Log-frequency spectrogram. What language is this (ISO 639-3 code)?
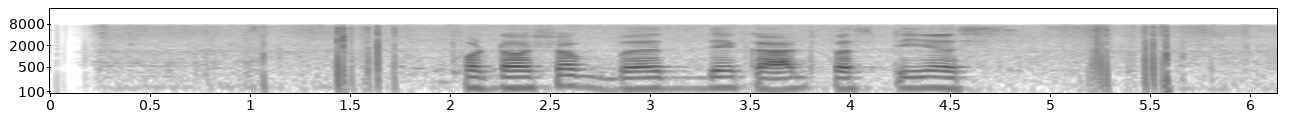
sin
